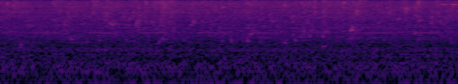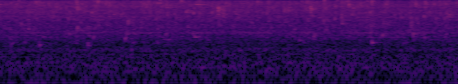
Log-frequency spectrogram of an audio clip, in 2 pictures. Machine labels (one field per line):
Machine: pump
